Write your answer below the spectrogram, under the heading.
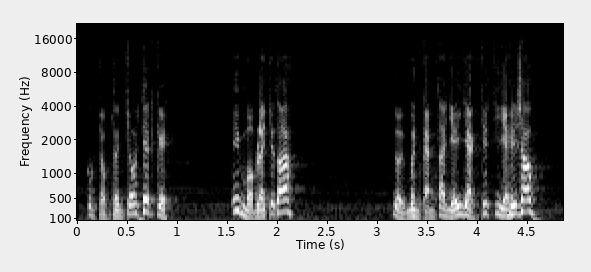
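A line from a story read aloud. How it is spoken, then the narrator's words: Tearful angry shout. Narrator (Vietnamese): Quân nước mắt giật trào, hắn quát lên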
